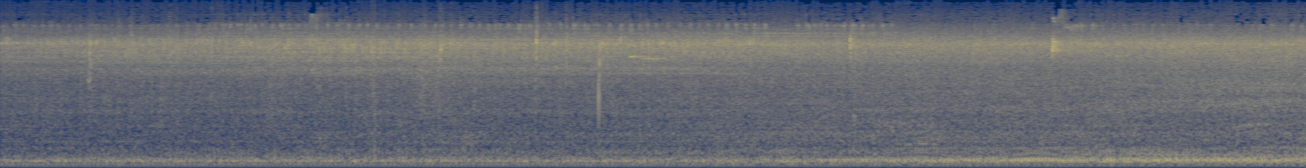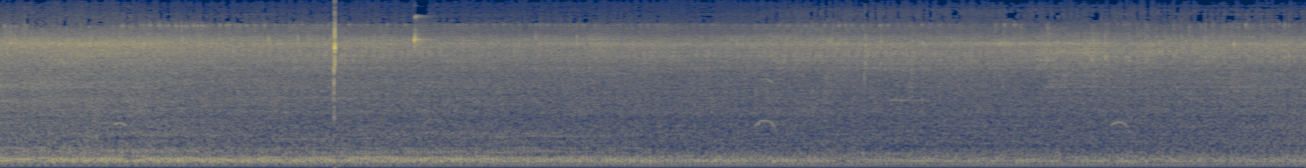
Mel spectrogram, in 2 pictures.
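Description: Steady low rumble of motor-vehicle engine noise over a faint hiss, growing louder in the middle and easing off again.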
